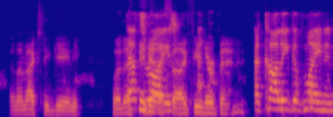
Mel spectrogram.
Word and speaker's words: Geaney: III would have pronounced it as ice as it's spelt I feel I always get called Guinea and I'm actually gaining a colleague of mine in our in here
